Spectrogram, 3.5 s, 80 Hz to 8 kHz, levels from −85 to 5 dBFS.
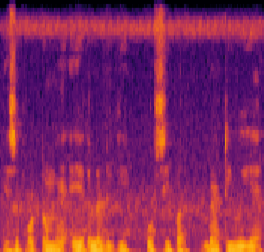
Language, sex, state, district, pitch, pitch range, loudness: Hindi, male, Uttar Pradesh, Shamli, 125 Hz, 120-130 Hz, -16 LUFS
